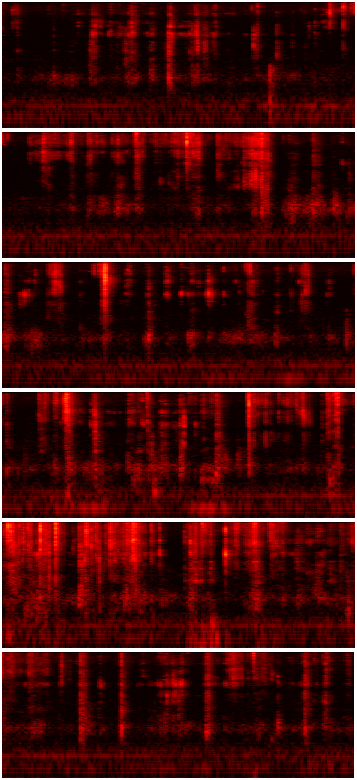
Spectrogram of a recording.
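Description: Close-miked chewing and crunching of KFC's crispy salted egg curry fried chicken: a steady run of crisp crunches from the coating, densest about two-thirds of the way through.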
